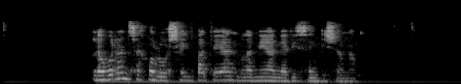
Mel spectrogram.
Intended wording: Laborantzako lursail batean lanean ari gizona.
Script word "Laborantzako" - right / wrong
right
